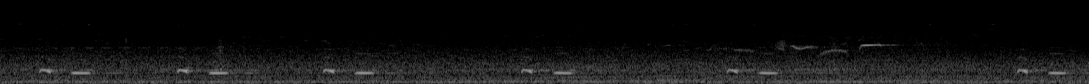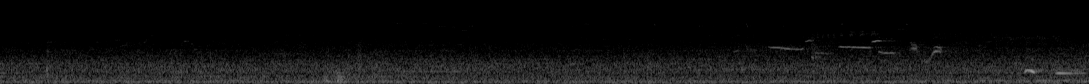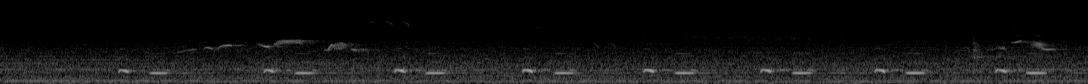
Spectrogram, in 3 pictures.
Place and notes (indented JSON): {
  "title": "Rummelsburg, Berlin, Germany - Cuckoo",
  "date": "2012-05-14 08:10:00",
  "description": "I was surprised to hear this in the city. Berlin's wildlife is very varied in some areas.",
  "latitude": "52.49",
  "longitude": "13.48",
  "altitude": "32",
  "timezone": "Europe/Berlin"
}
